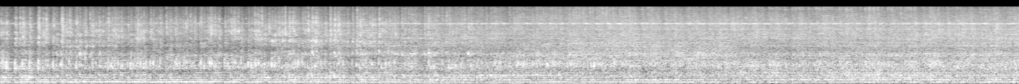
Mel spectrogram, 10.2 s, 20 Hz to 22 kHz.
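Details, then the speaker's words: Ford 302 Windsor V8 in a small black Ford Mustang at first start after a distributorless coil-near-plug conversion (Godzilla coils, Crown Vic EEC-V ECU, mostly junkyard parts): even, smooth idle, steady low rumble, no misses or knocks; runs well, stage one of a remote tune. "all right the engine runs it sounds pretty good so this is just stage one of the the tuning process"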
